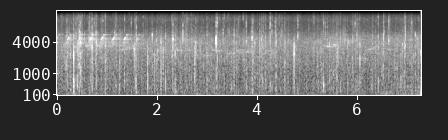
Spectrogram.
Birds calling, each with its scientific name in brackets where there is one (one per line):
Hawaii Amakihi (Chlorodrepanis virens)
